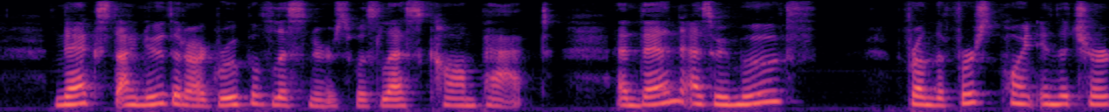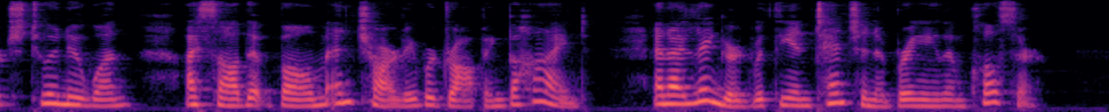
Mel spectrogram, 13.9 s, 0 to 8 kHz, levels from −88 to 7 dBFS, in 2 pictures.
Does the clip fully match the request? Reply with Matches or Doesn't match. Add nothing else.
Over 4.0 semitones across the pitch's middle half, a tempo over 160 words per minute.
Matches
